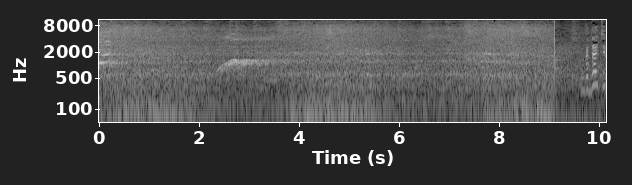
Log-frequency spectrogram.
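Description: A large swinging ride rushes back and forth in an echoing hall.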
